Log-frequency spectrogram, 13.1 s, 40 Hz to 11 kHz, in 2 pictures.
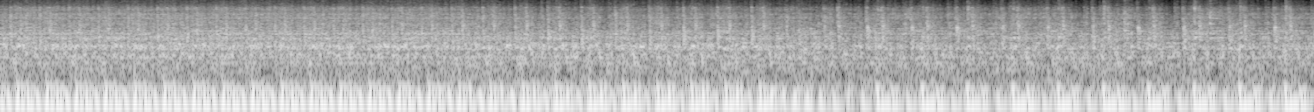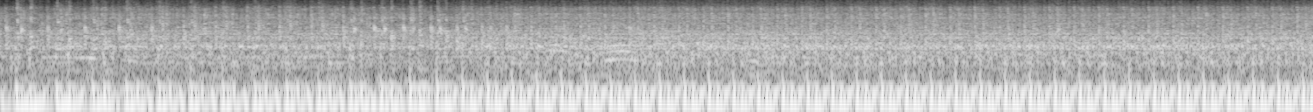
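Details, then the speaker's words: Massey Ferguson 35, Perkins A3.152 diesel, after head gasket replacement: a steady, even idle clatter with regular firing and no misses or knocks. Normal idle. "all right she runs as good as she looks now i just ran her up and down the street a bunch of times at high rpm got the engine to full operating temperature"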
